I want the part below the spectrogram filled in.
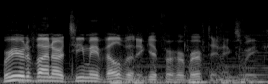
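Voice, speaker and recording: A wary young student with a dry, uneasy edge, as a man plays him. His pitch moves a lot from line to line. Soft music sits under the voice. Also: very animated, fast talker. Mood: casual. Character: anxious young male student, wary boyfriend.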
